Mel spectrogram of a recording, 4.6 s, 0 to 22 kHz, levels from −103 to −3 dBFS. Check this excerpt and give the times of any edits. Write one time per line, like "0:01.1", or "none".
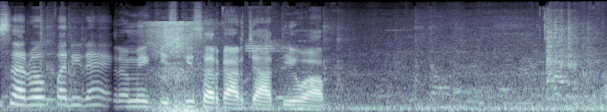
0:01.1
